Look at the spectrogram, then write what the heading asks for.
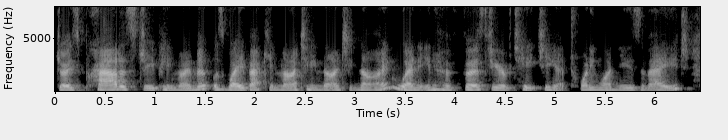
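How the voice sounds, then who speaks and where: A woman's voice: on the low side, fairly bright tone, breathy edge. A woman hosting a podcast with a head cold that makes her sound sniffly and clogged up, reading introductions and chatting with guests. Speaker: podcast host. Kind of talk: scripted podcast intro and casual chat.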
